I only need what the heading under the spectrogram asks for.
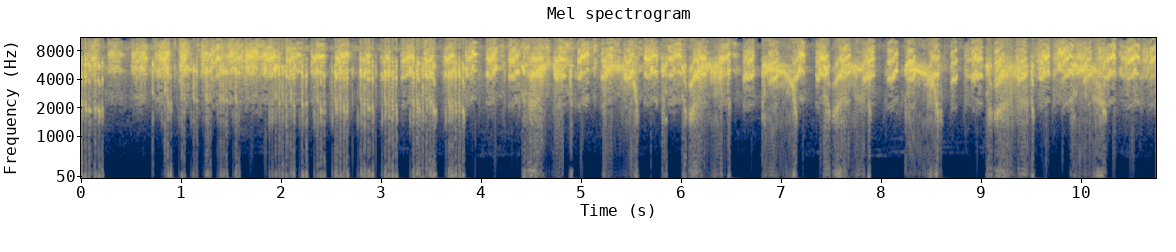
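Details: Swiftlets in an Indonesian 'ceklok' attraction recording used for checking a building site. Rapid, high, chattering twitters pulse about one and a half times a second in a continuous crowded stream.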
